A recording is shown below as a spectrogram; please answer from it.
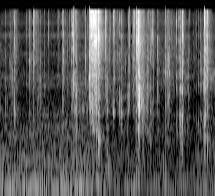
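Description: Clear plastic craft-packaging sleeve crinkling as it is handled and opened, in scattered crackles, with a louder, sharper crackle about halfway through.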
